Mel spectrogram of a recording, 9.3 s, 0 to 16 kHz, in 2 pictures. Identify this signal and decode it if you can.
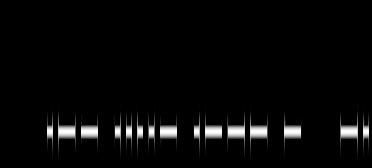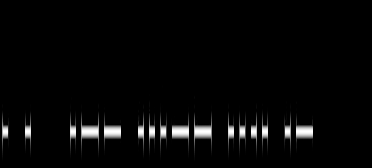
Morse code, heard as a keyed tone, about 17 wpm, 700 Hz. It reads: W4JT DE W3HA
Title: USA Callsign DE Callsign - 4 Characters - 17wpm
